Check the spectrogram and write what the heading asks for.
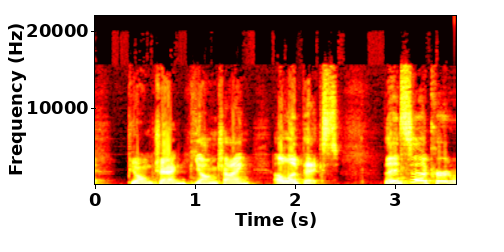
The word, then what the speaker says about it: Pyeongchang: Pyeongchang.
